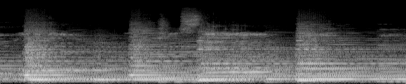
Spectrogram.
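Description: Upright piano playing a slow pop-song accompaniment, with chords struck about once a second and left ringing between strikes.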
